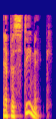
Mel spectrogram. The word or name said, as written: epistemic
